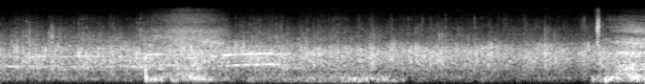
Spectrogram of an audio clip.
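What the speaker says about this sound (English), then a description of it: "So give them a round of applause." Faint, distant applause from an audience at a live charity auction event, a soft wash of clapping over room noise.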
